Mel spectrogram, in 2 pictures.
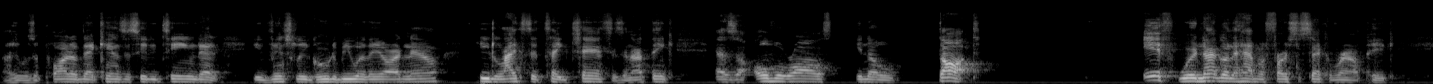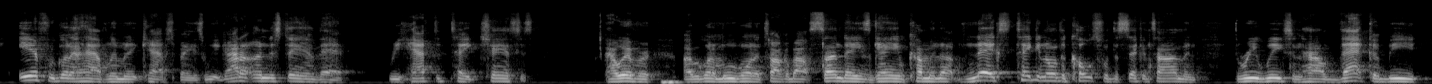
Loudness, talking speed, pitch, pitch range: -27 LUFS, 195 wpm, 125 Hz, 110-140 Hz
